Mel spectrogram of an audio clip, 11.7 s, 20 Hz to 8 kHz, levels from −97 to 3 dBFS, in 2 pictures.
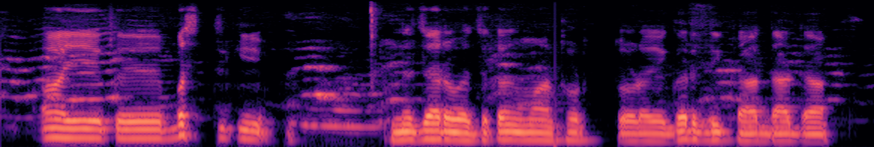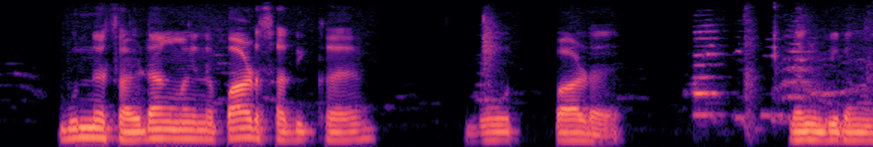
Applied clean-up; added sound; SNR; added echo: none; none; none; none.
